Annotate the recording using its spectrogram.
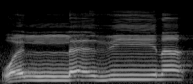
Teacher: Kemudian kita nak jelaskan juga iaitu pada kalimah wallazina zal. Wallazi, zal hujung lidah keluar sedikit, kena pergi kacip atas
